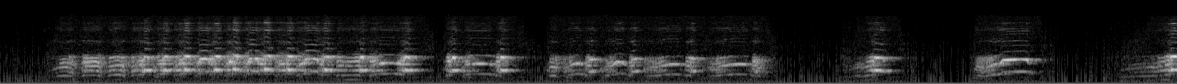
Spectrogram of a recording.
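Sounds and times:
Canada goose flock honking: 0.6 - 7.7, 8.6 - 9.0, 9.8 - 10.4, 11.5 - 11.7.

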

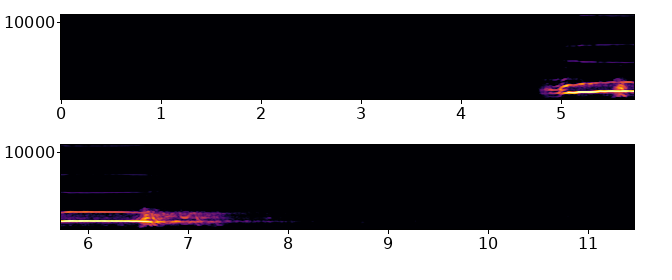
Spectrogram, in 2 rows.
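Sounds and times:
coyote giving a long steady howl: 4.8 - 7.6.

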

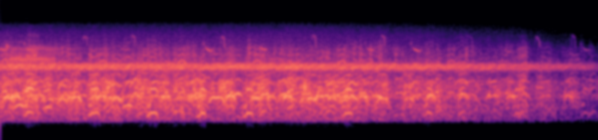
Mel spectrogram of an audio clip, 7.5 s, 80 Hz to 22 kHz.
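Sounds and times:
snow goose flock honking: 0.0 - 7.4.

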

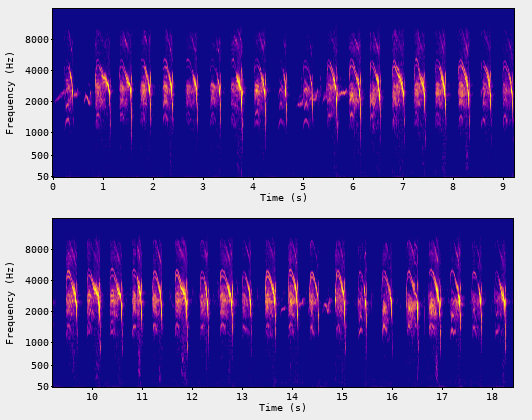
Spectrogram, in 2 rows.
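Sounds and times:
turkey chick calls: 0.0 - 18.4.

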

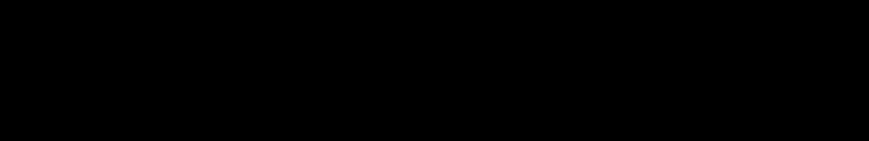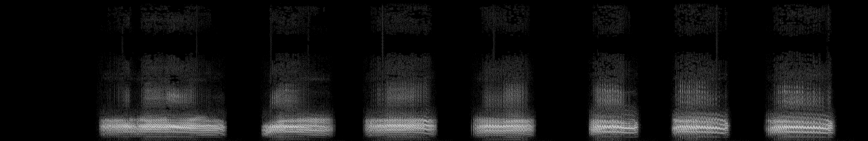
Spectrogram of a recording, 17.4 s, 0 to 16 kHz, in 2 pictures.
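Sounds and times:
crow cawing while fighting: 9.7 - 17.1.

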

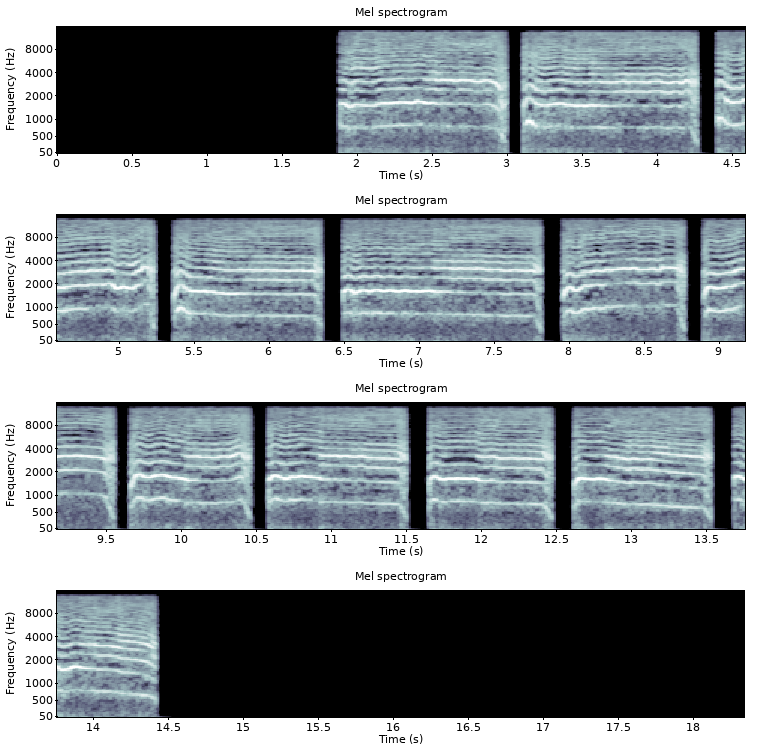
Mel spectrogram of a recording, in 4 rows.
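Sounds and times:
jackrabbit distress screams: 1.9 - 14.4.

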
